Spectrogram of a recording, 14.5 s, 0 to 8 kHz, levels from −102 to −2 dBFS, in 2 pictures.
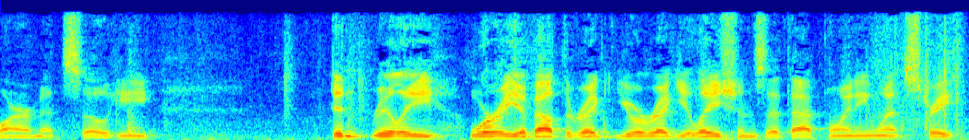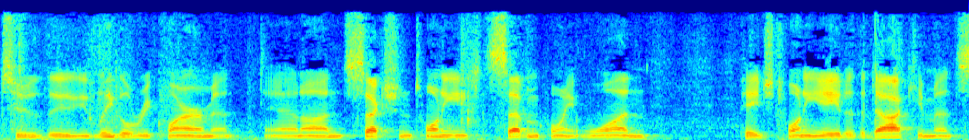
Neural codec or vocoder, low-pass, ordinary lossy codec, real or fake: none; 7.2 kHz; MP3, 48 kbps; real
